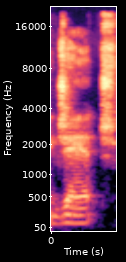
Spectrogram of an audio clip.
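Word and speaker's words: Jansch: to be bert yanch some people say janch but uh i think it's pronounced burt yanch this is a early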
